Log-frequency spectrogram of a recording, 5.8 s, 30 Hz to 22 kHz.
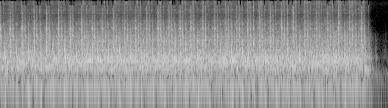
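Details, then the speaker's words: Singer Merritt 4525 sewing machine, dry after long storage, after oiling and a tension reset: a fast, uneven, rattly clatter of about four stitches a second until it stops. It is still running rough. "So what happens is then it makes the machine run rough, and it's still kind of running rough, and I'll let you hear it here in a minute."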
